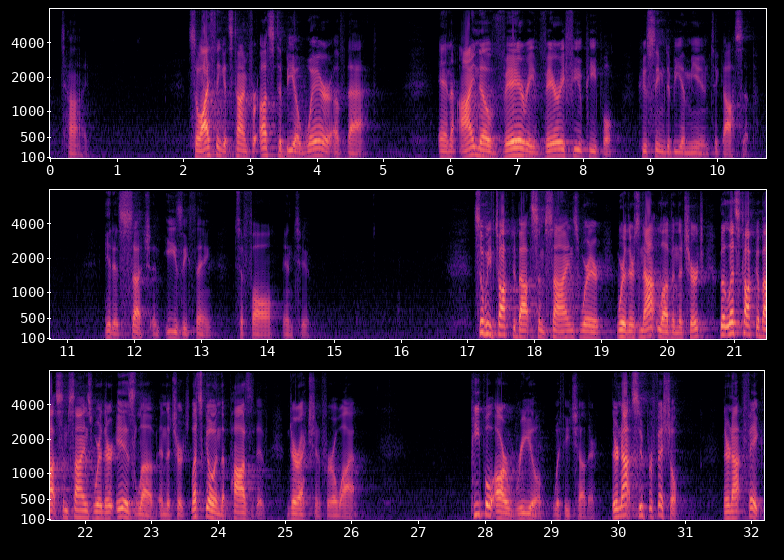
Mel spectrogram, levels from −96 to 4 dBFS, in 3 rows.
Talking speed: 155 wpm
